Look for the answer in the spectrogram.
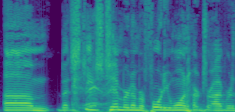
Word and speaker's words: Skeech: Not Skeets, but Skeech. Not Skeet Ulrich. – Conventional spelling of timber? – Yeah. It's Skeech, S-K-E-E-C-H, Timber, as you would spell it.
